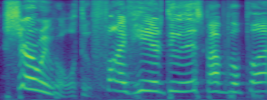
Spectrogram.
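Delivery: high, insistent retold comeback; overconfident comeback. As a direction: rattle off the plan with mock confidence. Acts out arguing back with overconfidence.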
